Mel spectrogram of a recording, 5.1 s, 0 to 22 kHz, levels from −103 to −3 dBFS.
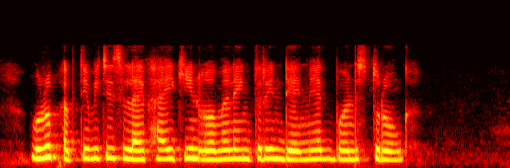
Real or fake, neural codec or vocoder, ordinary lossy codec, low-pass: fake; codec, 24 kHz, 0.9 kbps, WavTokenizer, medium speech release version 1; AAC, 48 kbps; 7.2 kHz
